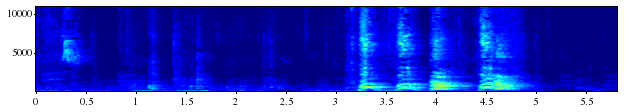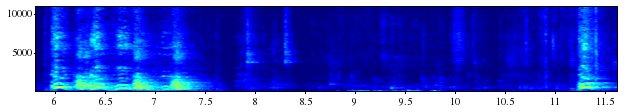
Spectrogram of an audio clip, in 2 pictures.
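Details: Boerboel (South African Mastiff) kept as a pet in Egypt, one of the pair Enzo and Diva, at morning feeding: two bursts of deep, rough barks in quick clusters, with quieter whimpering and a human voice between them.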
